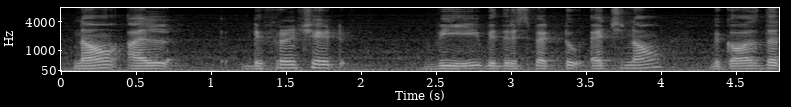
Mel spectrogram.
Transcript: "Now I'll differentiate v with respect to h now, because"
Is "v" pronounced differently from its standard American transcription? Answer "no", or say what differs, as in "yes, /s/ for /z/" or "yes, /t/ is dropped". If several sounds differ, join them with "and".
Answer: no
